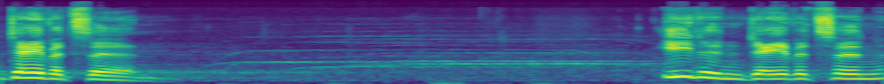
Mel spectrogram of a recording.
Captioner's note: audience cheers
